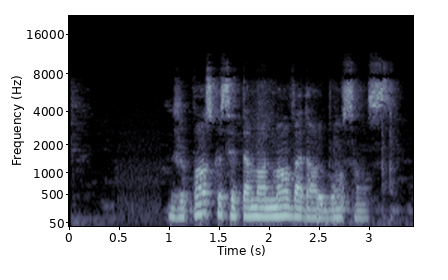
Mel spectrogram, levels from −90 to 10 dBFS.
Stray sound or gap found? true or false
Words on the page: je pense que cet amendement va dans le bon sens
false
